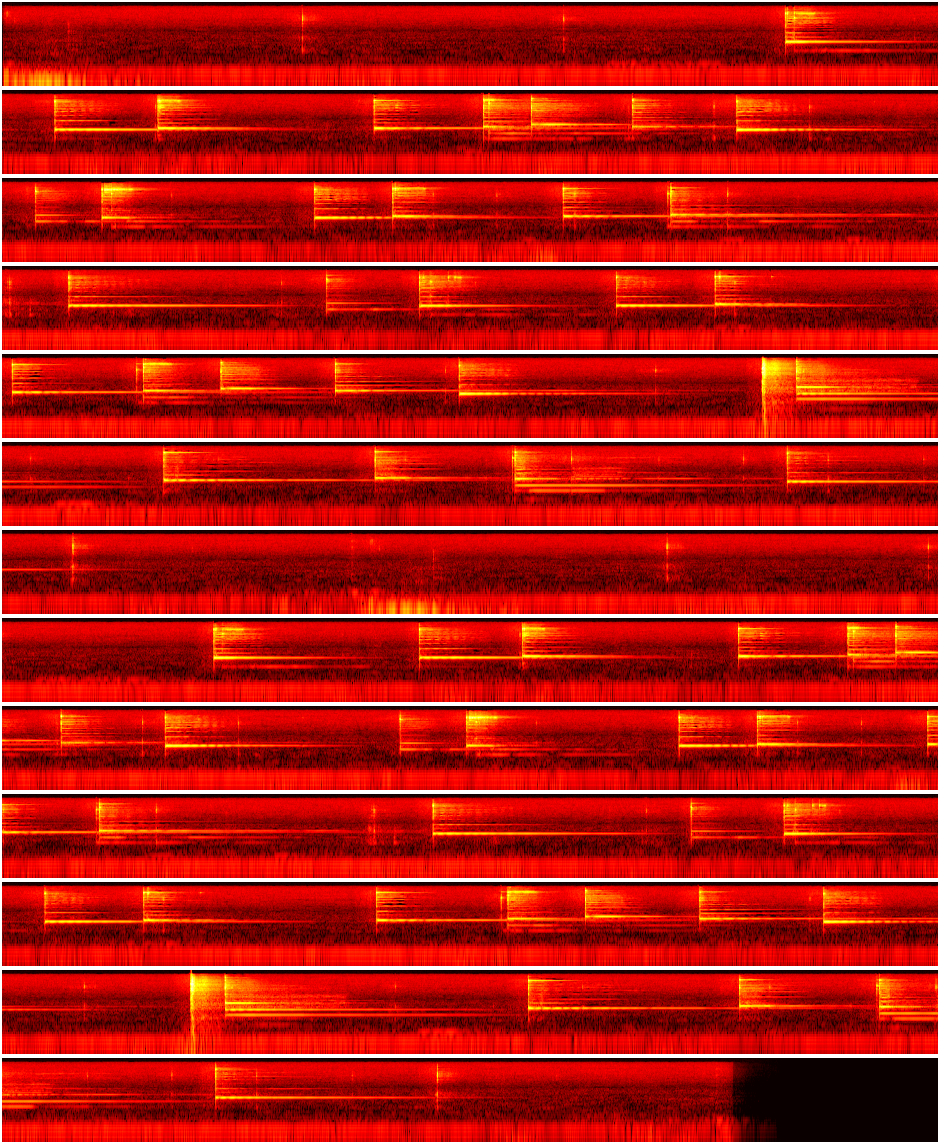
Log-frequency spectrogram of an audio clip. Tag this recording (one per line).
Music-box
Scary
Suspense
Loop
Creepy
Sound
Horror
